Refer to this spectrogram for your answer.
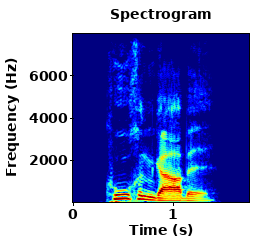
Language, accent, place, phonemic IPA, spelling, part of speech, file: German, Germany, Berlin, /ˈkuːxənˌɡaːbəl/, Kuchengabel, noun, De-Kuchengabel.ogg
- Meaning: small fork; pastry fork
